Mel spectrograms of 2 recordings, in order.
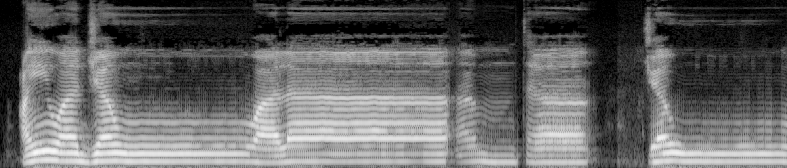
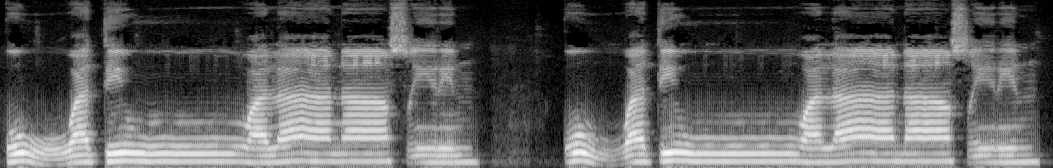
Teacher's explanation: maka suara nun sukunnya hilang, idgham ke huruf waw ya, atau masuk ke huruf waw, lebur ke huruf waw. Kemudian disertai dengan suara dengung atau gunnah yang ditahan kurang lebih 2 harokat ataupun 3 harokat ya.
